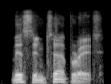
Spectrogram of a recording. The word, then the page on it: misinterpret: British English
